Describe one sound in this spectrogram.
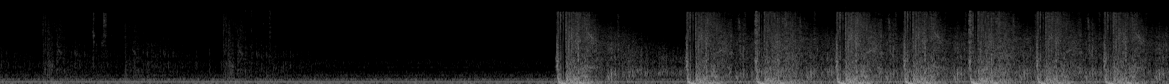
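Footsteps rustle through tall grass and bushes.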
